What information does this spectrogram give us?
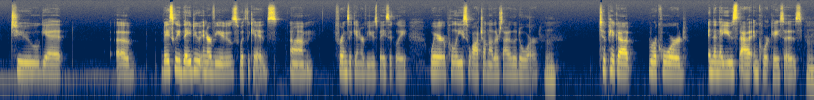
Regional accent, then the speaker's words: Virginia, United States; So I am from Virginia.

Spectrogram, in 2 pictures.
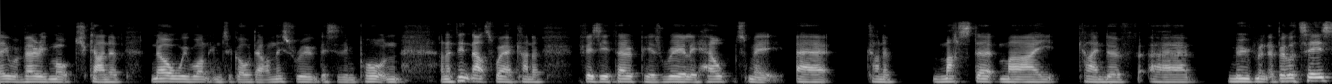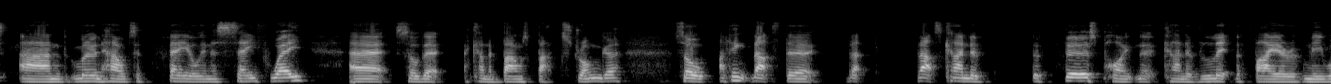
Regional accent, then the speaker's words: Salford, North West England, United Kingdom; So I'm from Salford originally, and I've never really moved out the place.

